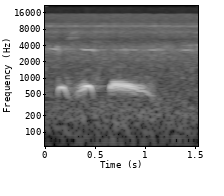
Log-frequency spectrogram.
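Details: A spotted dove calls its companion with a quick pair of low coos, then one long, smooth coo that falls in pitch at the end. The background is quiet.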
